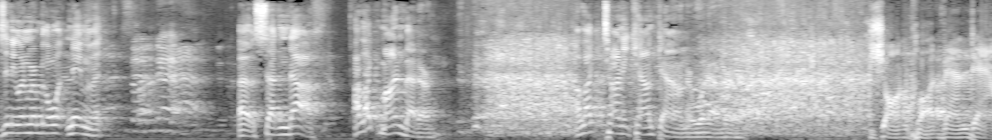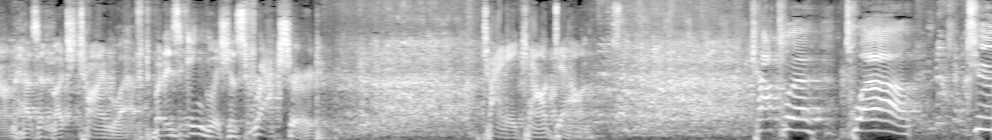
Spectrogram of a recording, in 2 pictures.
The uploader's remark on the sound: Live from The Bell House in Brooklyn, NY.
